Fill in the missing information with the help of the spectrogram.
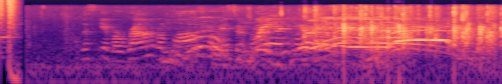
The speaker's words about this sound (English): A round of applause for Mr. Fran Harris.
